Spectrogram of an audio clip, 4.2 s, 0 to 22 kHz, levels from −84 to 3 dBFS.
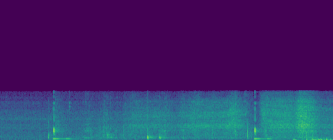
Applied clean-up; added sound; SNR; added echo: none; Raindrop / Drip; 0 dB; none.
